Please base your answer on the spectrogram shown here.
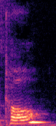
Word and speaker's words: toile: I chose a variety of stamps, including rose toile. Is that how you pronounce that?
